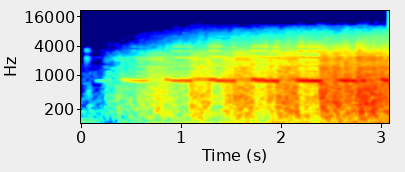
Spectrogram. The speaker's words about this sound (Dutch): Met dit enerverende geluid meldde zich ook in Nederland de door de Russen in de ruimte geschoten kunstmaan.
